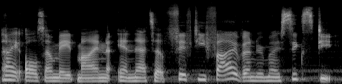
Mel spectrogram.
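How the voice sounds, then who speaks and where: A woman's voice: lowish voice, animated, moderate pace, faint music behind. A woman playing a tabletop roleplaying game, joking casually in a wry way.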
